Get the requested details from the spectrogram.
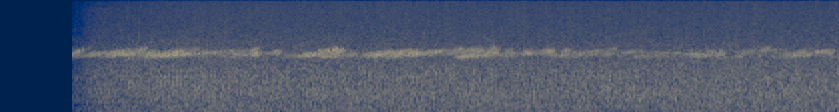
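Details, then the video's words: Frogs calling beside a river deep in a pristine forest; a dense, continuous high-pitched trilling chorus that wavers steadily over a broad hiss of flowing water. "River and Frogs sleep sounds"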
